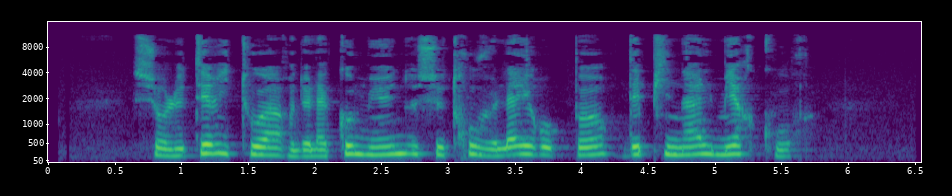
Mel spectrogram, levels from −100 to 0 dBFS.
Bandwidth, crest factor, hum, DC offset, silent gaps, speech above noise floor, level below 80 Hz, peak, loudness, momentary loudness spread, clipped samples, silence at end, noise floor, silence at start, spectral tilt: 11.5 kHz; 20 dB; none; under 0.1%; none; 47 dB; -82 dBFS; -10 dBFS; -28 LUFS; 12 LU; under 0.1%; 1 s; -75 dBFS; 0.65 s; -5 dB/octave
